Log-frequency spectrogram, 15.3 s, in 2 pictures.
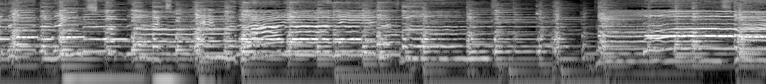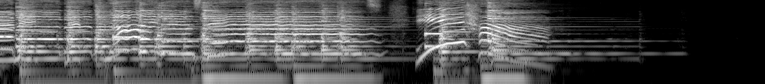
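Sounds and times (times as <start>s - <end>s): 
line dance music with singing: 0.0s - 5.0s, 6.0s - 12.9s.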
